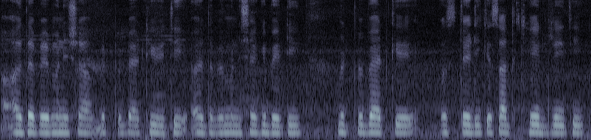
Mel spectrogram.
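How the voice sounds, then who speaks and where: A woman's voice: sits low, completely flat delivery, normal speed, warm tone, slight background noise. A woman narrating a domestic story in a plain, repetitive, casual way.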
